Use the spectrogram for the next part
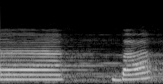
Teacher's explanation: با یہ بھی ہونٹوں سے ادا ہونے والا حروف ہے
